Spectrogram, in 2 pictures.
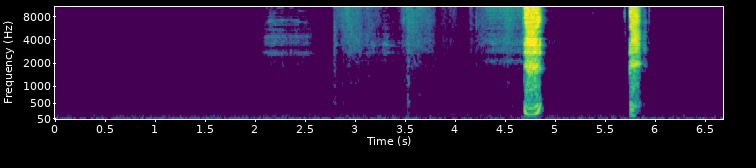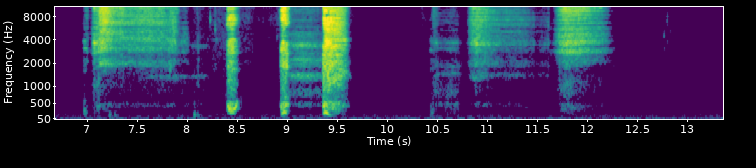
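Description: A man coughing, five sharp coughs in two clusters, with gasping breaths between them as he comes round from unconsciousness.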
